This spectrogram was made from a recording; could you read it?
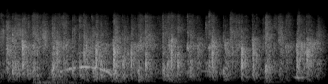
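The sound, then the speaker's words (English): A crowd applauds steadily, clapping to say they have had a lot of stress in the last 2 months. Many overlapping claps form a dense, continuous patter at an even loudness for a few seconds, with no one speaking. “Now I'm going to ask those of you to clap if in the last 2 months you've experienced a lot of stress to the point that it sometimes made it kind of hard to function.”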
